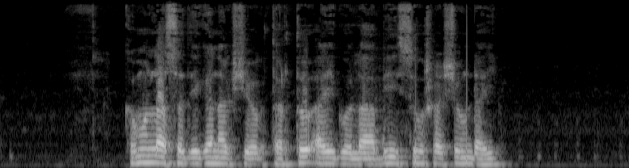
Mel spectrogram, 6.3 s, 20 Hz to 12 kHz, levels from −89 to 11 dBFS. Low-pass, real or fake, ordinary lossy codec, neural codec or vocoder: 10.8 kHz; real; Opus, 64 kbps; none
